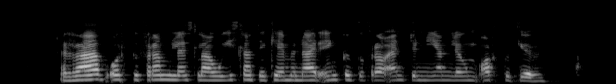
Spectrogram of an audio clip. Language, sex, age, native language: Icelandic, female, 40-49, Icelandic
